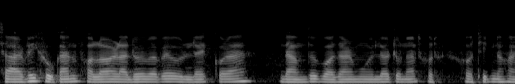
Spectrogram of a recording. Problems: none marked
